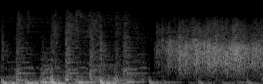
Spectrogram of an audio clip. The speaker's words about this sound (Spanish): Y vamos con este aplauso porque el Teatro Zorrilla de Valladolid va a coger hoy mismo una gala solidaria para recaudar fondos para los afectados por el terremoto de Turquía y de Siria.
